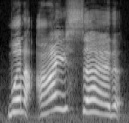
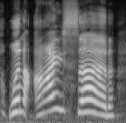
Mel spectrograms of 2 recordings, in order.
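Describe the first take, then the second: No difference in how they are said.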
